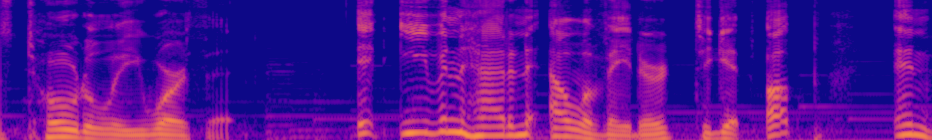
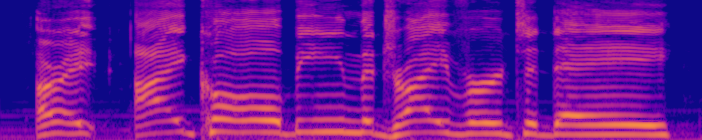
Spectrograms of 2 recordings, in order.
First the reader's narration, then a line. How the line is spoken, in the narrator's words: shouted Neil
